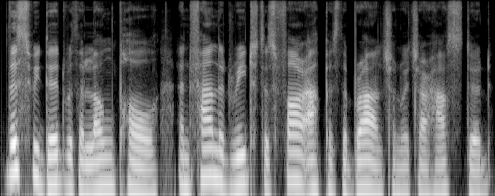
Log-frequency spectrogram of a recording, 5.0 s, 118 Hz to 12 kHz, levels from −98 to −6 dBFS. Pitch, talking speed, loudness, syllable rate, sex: 140 Hz, 265 wpm, -22 LUFS, 5.2 syllables/s, male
